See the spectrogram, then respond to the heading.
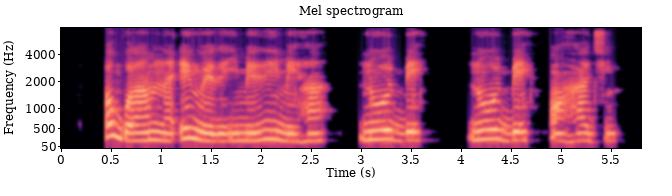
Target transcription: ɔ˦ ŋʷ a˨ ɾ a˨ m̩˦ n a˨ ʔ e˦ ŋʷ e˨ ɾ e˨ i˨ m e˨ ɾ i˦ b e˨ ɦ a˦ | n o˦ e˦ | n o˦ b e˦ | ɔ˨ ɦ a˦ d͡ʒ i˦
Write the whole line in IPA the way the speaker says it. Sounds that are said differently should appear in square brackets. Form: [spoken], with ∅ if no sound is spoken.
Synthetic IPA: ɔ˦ [ɡʷ] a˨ ɾ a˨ m̩˦ n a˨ ʔ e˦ ŋʷ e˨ ɾ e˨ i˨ m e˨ ɾ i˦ [m] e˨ ɦ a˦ | n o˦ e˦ | n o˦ b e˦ | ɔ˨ ɦ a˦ d͡ʒ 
